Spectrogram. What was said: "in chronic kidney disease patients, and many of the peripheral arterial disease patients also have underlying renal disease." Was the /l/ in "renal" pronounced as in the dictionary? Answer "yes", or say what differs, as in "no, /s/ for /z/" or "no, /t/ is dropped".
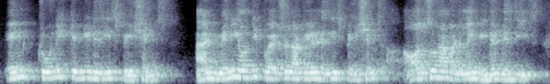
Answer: no, /n/ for /l/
